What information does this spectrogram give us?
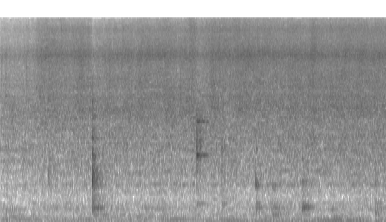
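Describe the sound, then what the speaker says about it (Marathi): Capsicum stir-fried in a pan for masala pav, a soft, even hiss of frying with a few light clinks and scrapes of a spoon against the pan, fairly quiet and steady. "आता आपण शिमला मिरची घालू।"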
